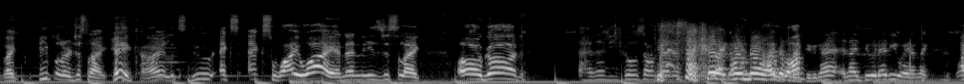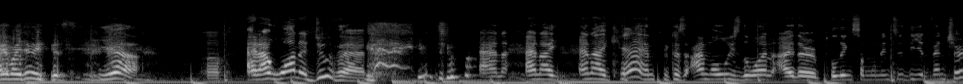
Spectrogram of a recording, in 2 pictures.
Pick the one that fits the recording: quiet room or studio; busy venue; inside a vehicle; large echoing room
inside a vehicle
